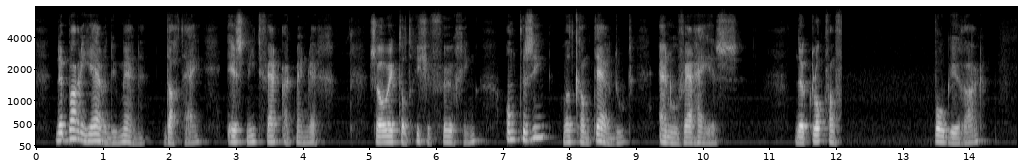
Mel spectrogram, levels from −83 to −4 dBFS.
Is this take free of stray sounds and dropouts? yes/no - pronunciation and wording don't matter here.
yes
